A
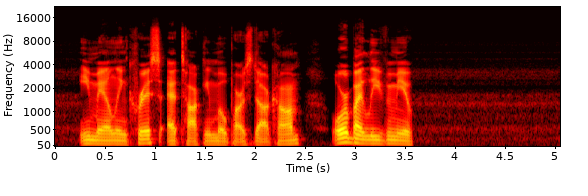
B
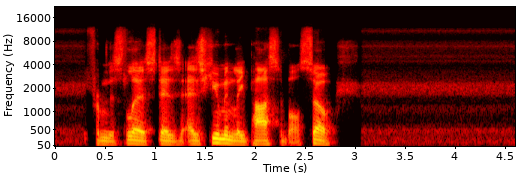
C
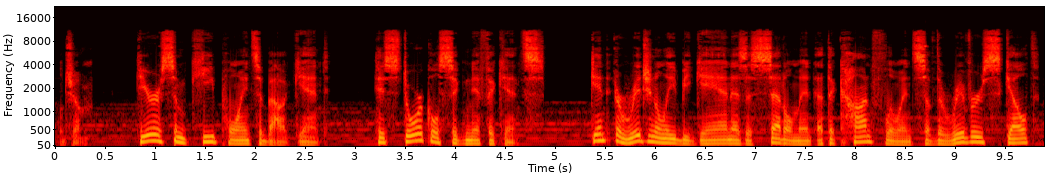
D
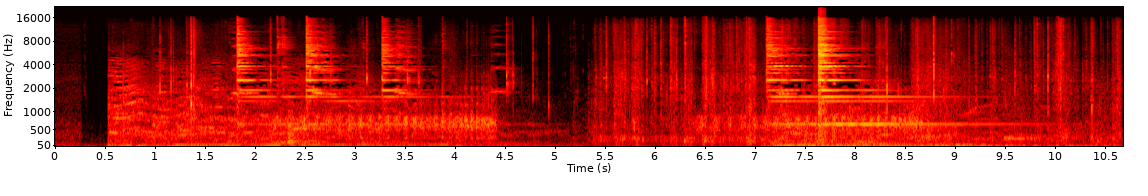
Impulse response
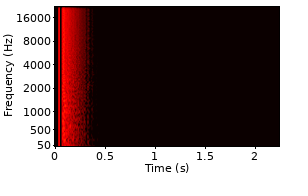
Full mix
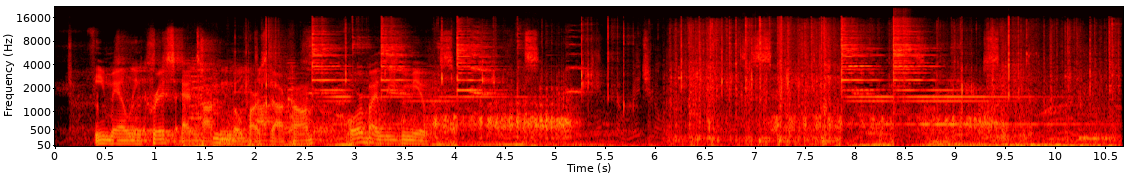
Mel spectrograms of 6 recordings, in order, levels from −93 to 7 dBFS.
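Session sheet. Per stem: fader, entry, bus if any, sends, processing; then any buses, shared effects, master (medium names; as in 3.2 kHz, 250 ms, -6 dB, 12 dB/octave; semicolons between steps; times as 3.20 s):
+0.5 dB, 0.15 s, bus A, send -14.5 dB, no echo send, peak limiter -14.5 dBFS, peak gain reduction 10 dB
-8.0 dB, 0.00 s, bus A, send -3.5 dB, no echo send, tremolo saw up 4.6 Hz, depth 65%
-1.5 dB, 0.00 s, no bus, no send, no echo send, local Wiener filter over 25 samples; differentiator
+2.0 dB, 0.75 s, bus A, send -13 dB, echo send -15 dB, none
bus A: 0.0 dB, bass shelf 150 Hz +7.5 dB; compression, threshold -25 dBFS, peak gain reduction 14 dB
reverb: on, RT60 0.45 s, pre-delay 32 ms
echo: delay 96 ms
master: compression 6:1, threshold -32 dBFS, peak gain reduction 13 dB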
